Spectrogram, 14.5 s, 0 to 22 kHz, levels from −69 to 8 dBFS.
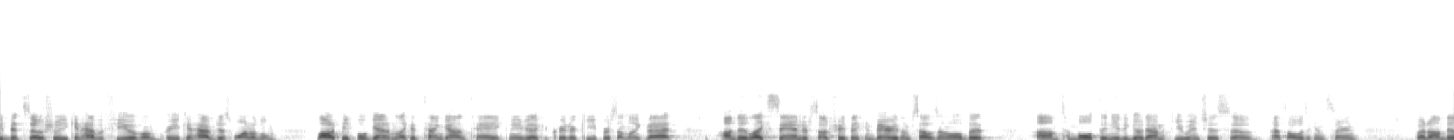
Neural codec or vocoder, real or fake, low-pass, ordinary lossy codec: vocoder, 22.05 kHz, 80 mel bands, Vocos; fake; 7.2 kHz; AAC, 48 kbps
